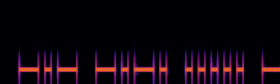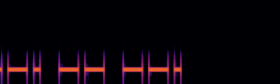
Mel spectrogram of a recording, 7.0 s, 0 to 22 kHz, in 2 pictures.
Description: Morse code, heard as a keyed tone, about 15 wpm, 700 Hz. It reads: KC5GMG
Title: USA Call Signs Repeated 3x 15wpm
